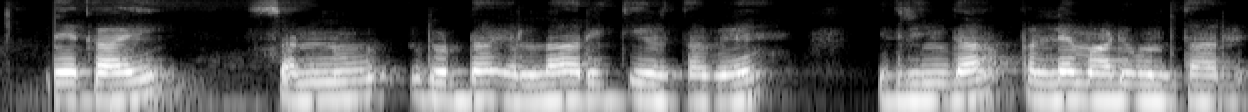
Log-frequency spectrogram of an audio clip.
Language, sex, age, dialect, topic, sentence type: Kannada, male, 31-35, Northeastern, agriculture, statement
